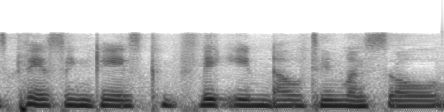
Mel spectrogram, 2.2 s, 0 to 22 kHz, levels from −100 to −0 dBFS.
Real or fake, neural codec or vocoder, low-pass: fake; codec, 16 kHz, 0.5 kbps, FreqCodec, larger model; 7.2 kHz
